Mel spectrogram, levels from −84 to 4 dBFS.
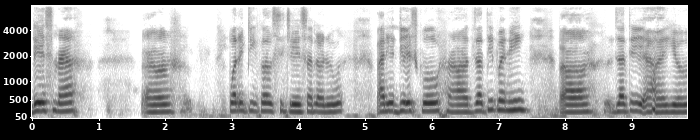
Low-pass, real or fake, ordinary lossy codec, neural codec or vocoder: none; fake; none; codec, 16 kHz, 1 kbps, FreqCodec, larger model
